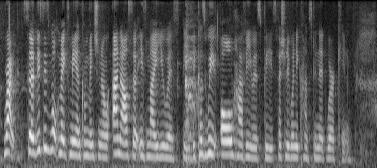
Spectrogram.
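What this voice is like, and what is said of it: Spanish accent, fast speech. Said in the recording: “I'm, um, I'm um, Spanish. I do have an accent, and some people might find it difficult ... I'm from South Spain, uh, so we speak very, very, very, very, very fast”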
